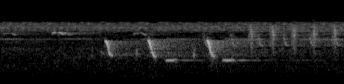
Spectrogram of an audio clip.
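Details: Common nightingale singing in a forest at night, three loud downslurred whistles followed by a rapid run of short high notes, over a continuous high-pitched hiss.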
